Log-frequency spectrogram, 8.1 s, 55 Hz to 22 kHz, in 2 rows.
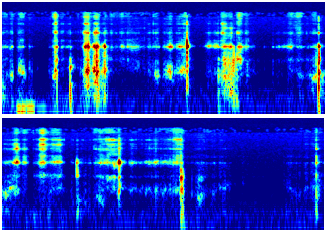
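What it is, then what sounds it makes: Wooden mortar and pestle. A wooden pestle scrapes and rubs inside a light, hollow, empty wooden mortar and along its rim. It makes quiet, dry scraping strokes and about ten short knocks at an uneven pace, with a faint ringing tone near 2 kHz and bright, papery texture. The sound fades to near silence at the end.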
